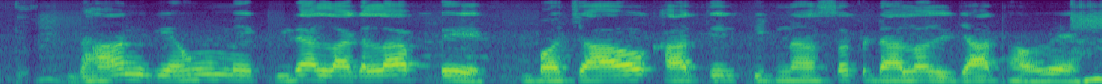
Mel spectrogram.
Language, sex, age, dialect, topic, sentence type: Bhojpuri, male, <18, Northern, agriculture, statement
